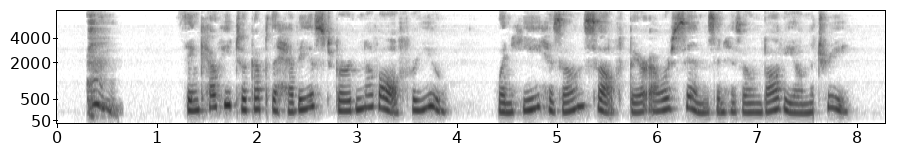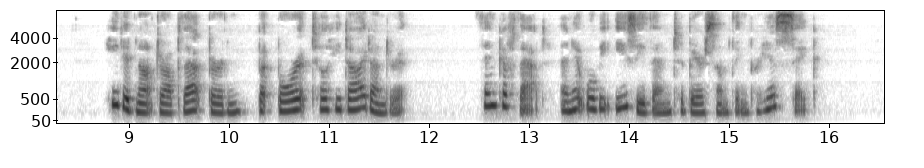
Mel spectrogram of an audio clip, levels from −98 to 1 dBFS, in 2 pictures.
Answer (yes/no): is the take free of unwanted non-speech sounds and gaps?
no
